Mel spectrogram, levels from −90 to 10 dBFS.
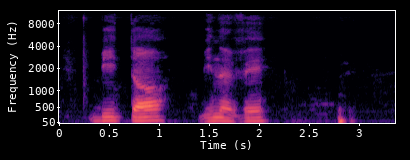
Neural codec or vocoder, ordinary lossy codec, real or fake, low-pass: none; Opus, 32 kbps; real; 10.8 kHz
